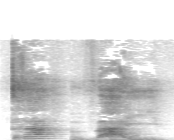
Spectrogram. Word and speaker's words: travail: Travail, aquí las dos L's son Y, como una Y, travail.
